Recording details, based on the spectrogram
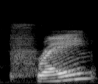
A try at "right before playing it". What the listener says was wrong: get that L one more time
